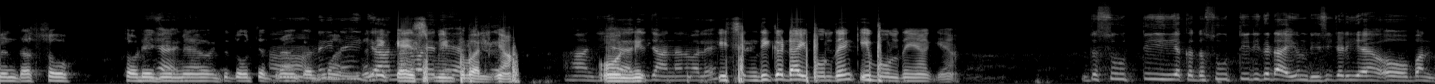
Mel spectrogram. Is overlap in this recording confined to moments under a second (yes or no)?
no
